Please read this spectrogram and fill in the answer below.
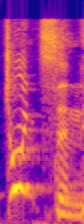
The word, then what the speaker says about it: Joynson: The UK's Home Secretary, William Joynson... – One more time. – William Joynson Hicks. I can only assume he's from New Jersey. I can only assume that. – Joynson. – It's Johnson with a Y.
